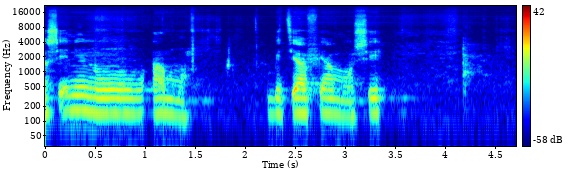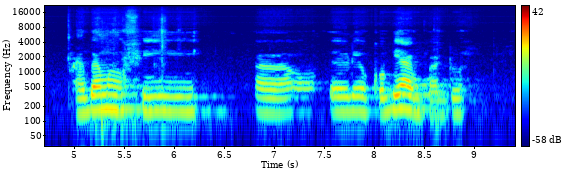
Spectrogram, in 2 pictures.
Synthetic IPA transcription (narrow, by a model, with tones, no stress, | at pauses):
a˧ʃe˧˦nĩ˦nũ˧a˧mɔ̃˨ | a˨bi˨˦ti˦a˧fi˧a˧˨mɔ̃˨ʃe˧˦ | a˨ɡ͡ba˦mɔ̃ː˦˨˧fi˧˨ | e˧ɾi˧o˧ko˧˦bi˦a˦˨ɡ͡ba˨do˨˦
